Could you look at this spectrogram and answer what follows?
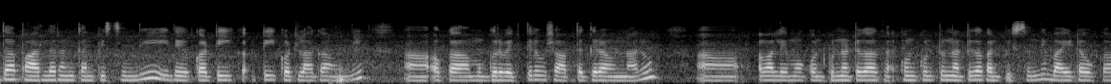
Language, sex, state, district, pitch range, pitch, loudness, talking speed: Telugu, female, Andhra Pradesh, Srikakulam, 190-205 Hz, 195 Hz, -18 LUFS, 140 wpm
